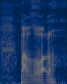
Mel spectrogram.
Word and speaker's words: parole: Tulisannya begitu, tapi bacanya kalau bahasa Prancis parole, kemudian yang ini bacanya langue.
